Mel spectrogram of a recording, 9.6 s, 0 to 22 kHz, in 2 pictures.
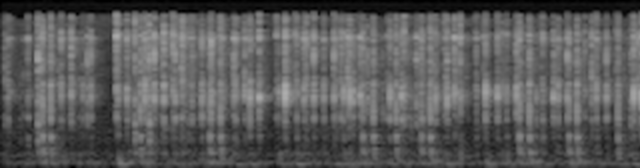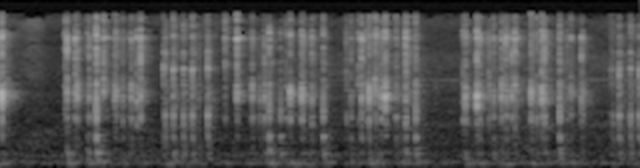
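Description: A VGN X68 compact mechanical keyboard with purple and mint plastic keycaps is typed on fast and continuously by fingertips. The result is a dense, bright stream of short clacky key strikes with brief pauses between bursts, over a faint low hum.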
